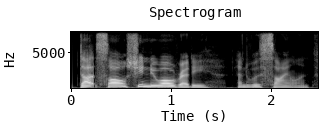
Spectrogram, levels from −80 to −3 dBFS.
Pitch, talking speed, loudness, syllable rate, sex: 175 Hz, 195 wpm, -16 LUFS, 5.4 syllables/s, female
